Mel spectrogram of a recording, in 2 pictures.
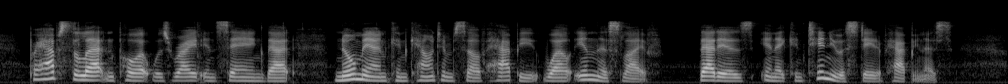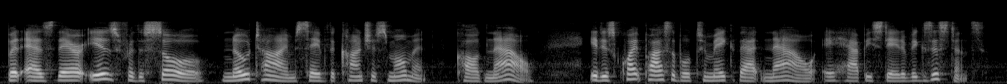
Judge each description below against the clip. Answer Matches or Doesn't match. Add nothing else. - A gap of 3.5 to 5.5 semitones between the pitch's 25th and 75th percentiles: Doesn't match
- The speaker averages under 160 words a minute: Doesn't match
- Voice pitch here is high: Doesn't match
